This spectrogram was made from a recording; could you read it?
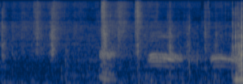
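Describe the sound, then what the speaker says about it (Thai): A crow caws outside a home in a few short, harsh calls, fairly faint against quiet background noise. "เสียงกาก็ร้อง"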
